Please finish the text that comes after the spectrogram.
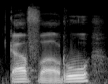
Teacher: Maka ini huruf ro kita baca tabkhim ya. Kita baca tebal sehingga dengan menaikkan pangkal lidah kita ketika kita mengucapkannya. Kafaru ru dibaca panjang.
